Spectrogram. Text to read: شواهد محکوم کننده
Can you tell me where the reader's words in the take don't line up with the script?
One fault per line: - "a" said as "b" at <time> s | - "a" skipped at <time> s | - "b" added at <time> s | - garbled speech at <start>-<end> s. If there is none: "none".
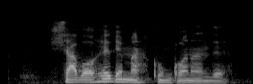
none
